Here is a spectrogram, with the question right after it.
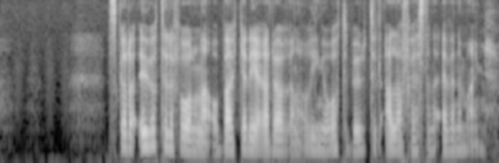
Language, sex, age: Swedish, female, 34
